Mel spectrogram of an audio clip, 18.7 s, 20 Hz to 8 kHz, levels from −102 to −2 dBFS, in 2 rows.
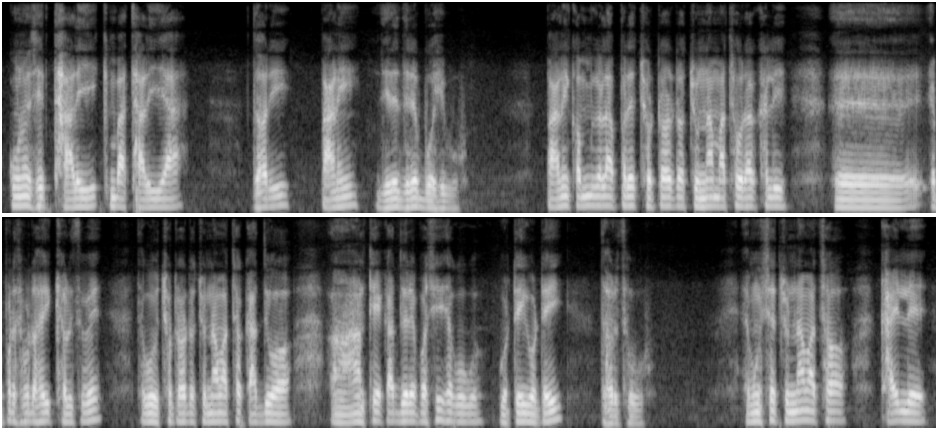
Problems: none marked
